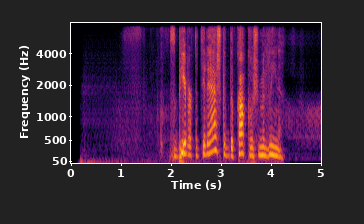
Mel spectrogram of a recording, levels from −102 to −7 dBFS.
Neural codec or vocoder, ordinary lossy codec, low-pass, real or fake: codec, 16 kHz in and 24 kHz out, 0.4 kbps, LongCat-Audio-Codec, fine tuned four codebook decoder; none; 7.2 kHz; fake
